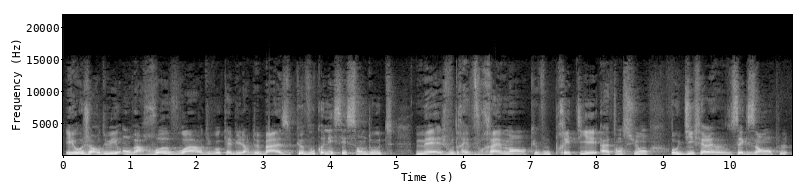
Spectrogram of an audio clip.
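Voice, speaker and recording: Man, native French speaker, English teacher, slow deliberate delivery, patient, explanatory. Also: mid-range voice, expressive, a little mellow. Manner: slow, patient, explanatory, repeats words for pronunciation. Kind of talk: video lesson.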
